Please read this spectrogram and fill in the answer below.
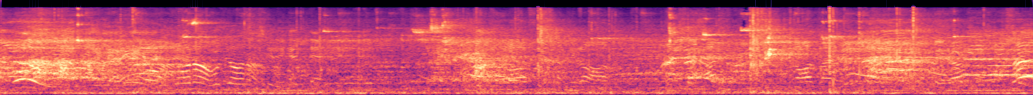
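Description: Indoor volleyball rally in a gym hall: players' shouts and calls echo, with sharp slaps and thuds of the ball being hit and striking the floor.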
